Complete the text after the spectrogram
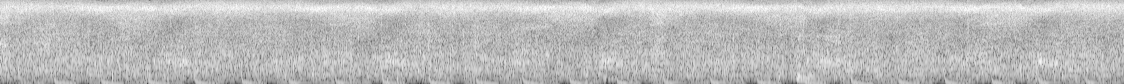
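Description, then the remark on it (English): Steady whooshing rush with a rapid, rhythmic low rumble and clatter running underneath, the rattling, rolling noise of loose or worn rowing machine seat rollers moving back and forth during a rowing workout, loud and continuous with no talking. “I've got very noisy seats today.”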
